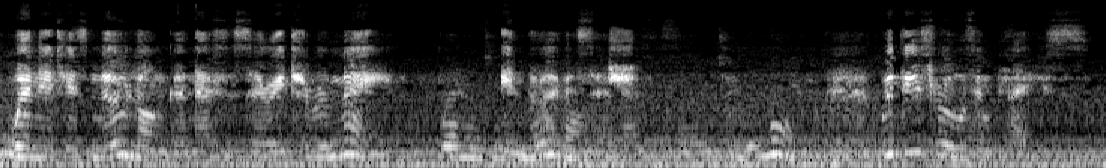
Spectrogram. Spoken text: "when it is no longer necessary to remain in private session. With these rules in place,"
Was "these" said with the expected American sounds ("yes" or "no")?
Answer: yes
